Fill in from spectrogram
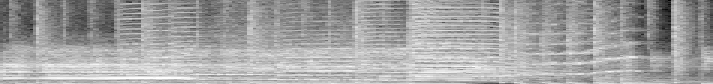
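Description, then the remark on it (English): A loud train horn blares in sustained chords over a rhythmic rumbling chug, its pitch sliding downward near the end as the train, called Mighty Mila, rushes by. “I'm going to fix that fence just as soon as I stop this train that's also Mighty Mila.”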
